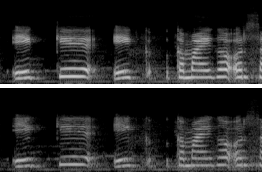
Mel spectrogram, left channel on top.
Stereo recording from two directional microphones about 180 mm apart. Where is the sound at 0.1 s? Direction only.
35° left (ahead or behind).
